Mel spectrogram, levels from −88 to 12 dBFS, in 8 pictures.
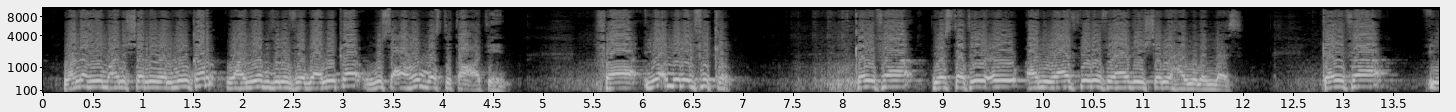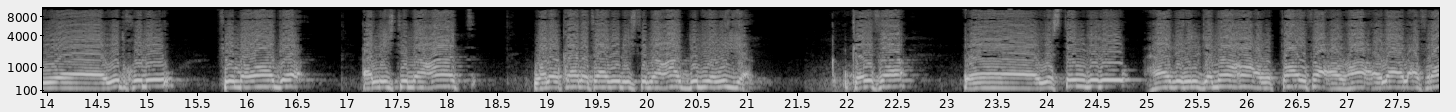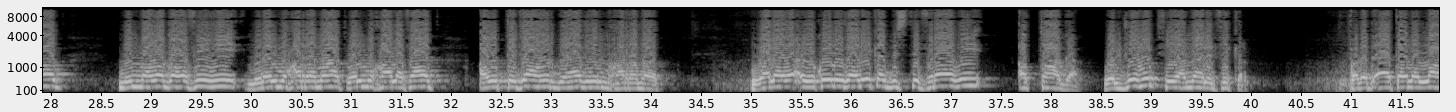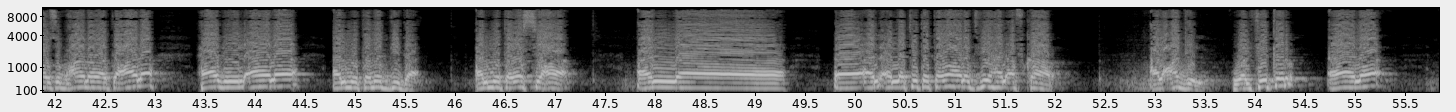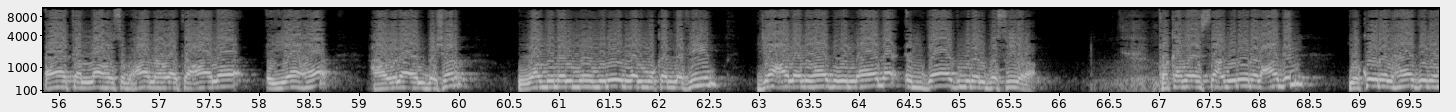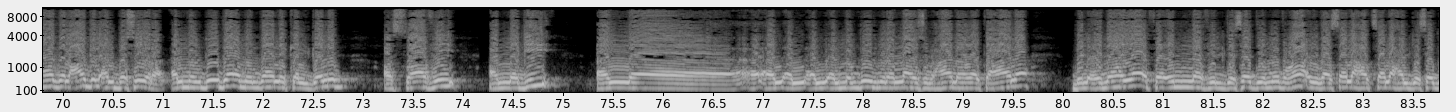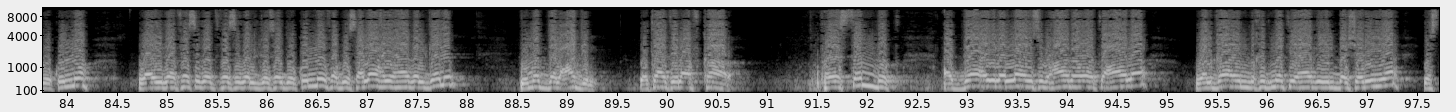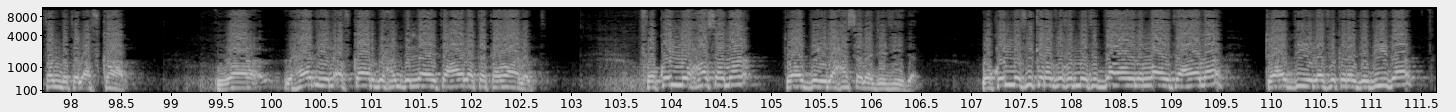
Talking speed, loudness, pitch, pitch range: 90 wpm, -18 LUFS, 190 Hz, 175-210 Hz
